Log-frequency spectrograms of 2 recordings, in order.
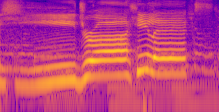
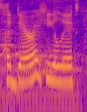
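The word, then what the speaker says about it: Hedera helix: here we have a HRA helix or the correct way to say it is hadera Helix um English ivy this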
